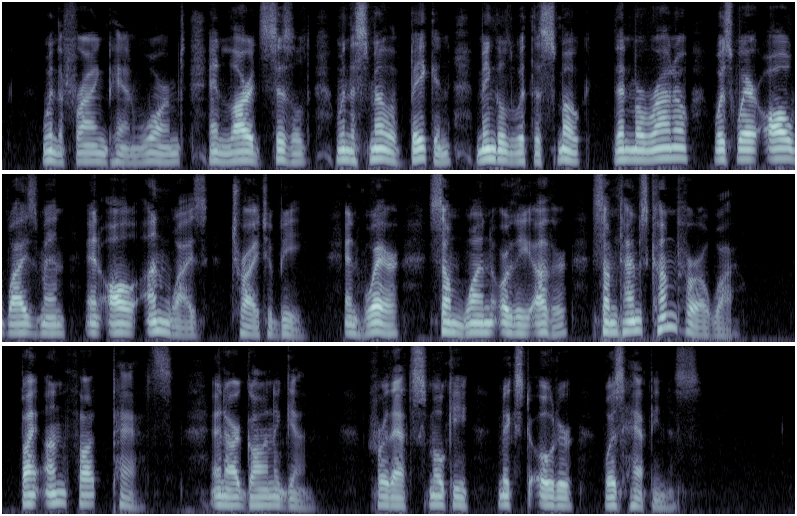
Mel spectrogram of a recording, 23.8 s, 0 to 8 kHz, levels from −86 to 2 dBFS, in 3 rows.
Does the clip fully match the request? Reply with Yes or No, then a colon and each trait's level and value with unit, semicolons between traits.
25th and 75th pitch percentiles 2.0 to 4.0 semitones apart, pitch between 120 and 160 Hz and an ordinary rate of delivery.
No: average, 3.6 semitones; low, 110 Hz; average, 145 wpm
